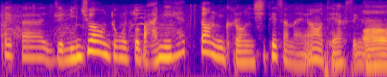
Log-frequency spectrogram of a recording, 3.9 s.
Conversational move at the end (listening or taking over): taking over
